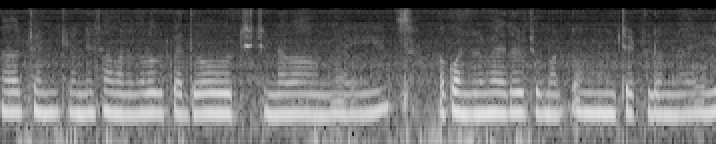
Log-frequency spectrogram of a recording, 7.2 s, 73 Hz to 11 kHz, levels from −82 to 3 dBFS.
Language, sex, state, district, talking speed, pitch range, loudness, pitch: Telugu, female, Andhra Pradesh, Guntur, 65 wpm, 210-220 Hz, -16 LUFS, 215 Hz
